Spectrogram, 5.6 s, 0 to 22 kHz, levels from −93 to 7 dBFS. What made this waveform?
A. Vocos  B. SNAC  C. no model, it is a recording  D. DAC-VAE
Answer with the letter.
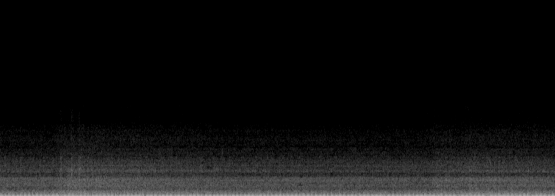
C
